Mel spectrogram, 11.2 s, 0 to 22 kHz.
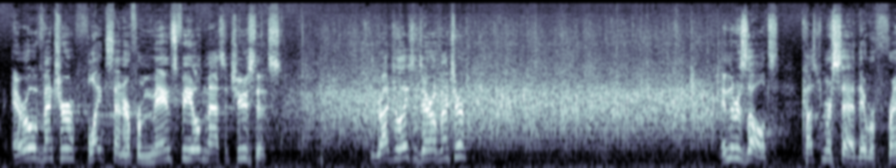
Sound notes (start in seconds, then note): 3.2 audience applauding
